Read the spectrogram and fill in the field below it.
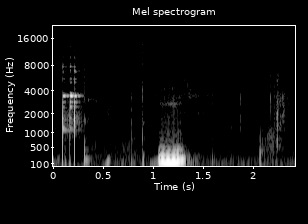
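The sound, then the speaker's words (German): A few quick, bright glass clinks ring out at the start as glasses of a cola-and-orange drink are clinked in a toast, followed by a loud, short shout from a voice and some faint rustling afterward. “Prost!”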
